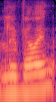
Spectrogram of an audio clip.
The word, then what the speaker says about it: Llewellyn: Name, pronounce his last name, Llewellyn, okay.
